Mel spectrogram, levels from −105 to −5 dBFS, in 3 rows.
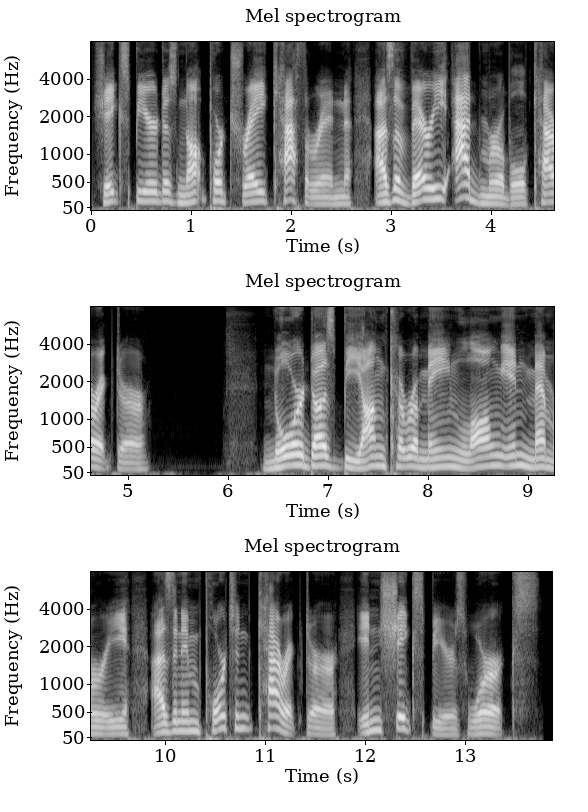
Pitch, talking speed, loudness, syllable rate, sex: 150 Hz, 105 wpm, -22 LUFS, 4.1 syllables/s, male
